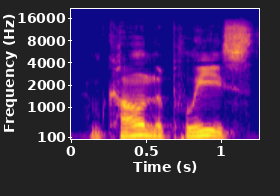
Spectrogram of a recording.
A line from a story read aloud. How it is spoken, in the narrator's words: the kid said in a cracked voice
